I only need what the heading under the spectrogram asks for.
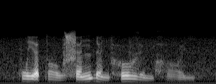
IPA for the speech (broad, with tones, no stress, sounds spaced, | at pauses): k w ḭ˧˨ ə̯ t̪ ɔ̤˨˩ w s ə˨˦ n ɗ ə̤˨˩ n h u˧ ɣ ɨ̤˨˩ m x ɔ̤˨˩ j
